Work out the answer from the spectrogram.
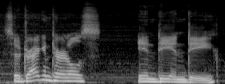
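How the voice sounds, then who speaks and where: A man's voice: medium pitch, very animated, normal speed, soft background music. A man co-hosting a podcast in a conversational style. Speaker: podcast host. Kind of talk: casual discussion.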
